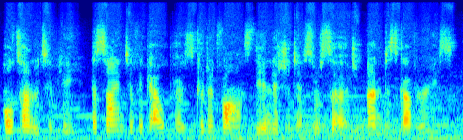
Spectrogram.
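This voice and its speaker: An actor voicing a calm, formal artificial intelligence advisor in a video game, measured and precise. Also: male voice, fairly low pitch, music in the background, close to an everyday voice, poor audio. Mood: calm, advisory. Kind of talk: video game dramatic dialogue.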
